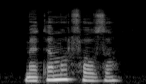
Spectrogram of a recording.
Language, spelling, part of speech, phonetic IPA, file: Polish, metamorfoza, noun, [ˌmɛtãmɔrˈfɔza], LL-Q809 (pol)-metamorfoza.wav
